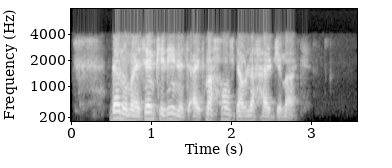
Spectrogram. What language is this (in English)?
Maltese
